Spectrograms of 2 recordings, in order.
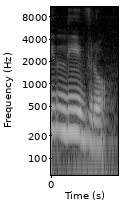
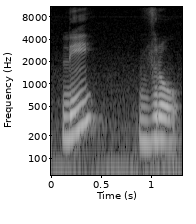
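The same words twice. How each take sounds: First: Said in the usual way. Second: "livro" as li, pause, vro; split into syllables. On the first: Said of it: "também na palavra aí". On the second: Shown as a demonstration. Teacher dividing words for pupils, "livro" syllable by syllable. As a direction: break "livro" into two separate syllables. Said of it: "dividi-las em sílabas".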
